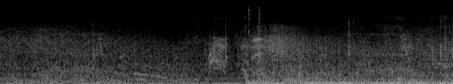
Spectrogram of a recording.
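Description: Ship cannons firing in a video game space battle, a steady low rumble that breaks into a louder, heavier barrage of booming shots partway through, continuing as a dense roar.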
